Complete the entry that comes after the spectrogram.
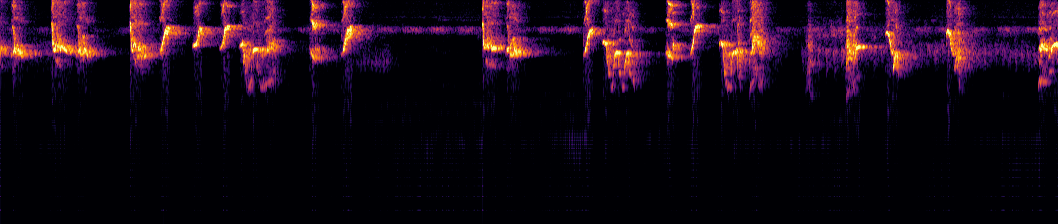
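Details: Singing white-rumped shama for songbird training, strong bursts of high whistles and chatter, a pause midway, then renewed rapid phrases.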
